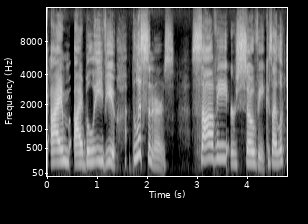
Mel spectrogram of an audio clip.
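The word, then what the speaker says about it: Sauvie: to ask you, Eden, do you say Soviet island or Savvi Island? How do you pronounce it? I am firm believer in Savvi Island.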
